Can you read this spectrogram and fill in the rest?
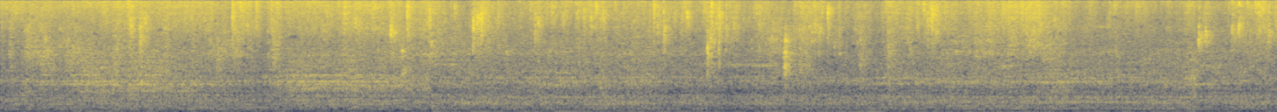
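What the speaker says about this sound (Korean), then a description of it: "이제 물 한번 샤워기에 쫙 뿌릴 거예요" A shower head sprays water steadily over air conditioner parts during a self-cleaning of a system air conditioner, a continuous broad hissing gush that stays loud and even throughout with no talk.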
